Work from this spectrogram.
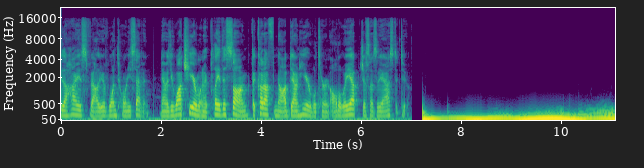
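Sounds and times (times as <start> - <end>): muffled deep synthesizer bass pulse: 7.2 - 11.0.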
